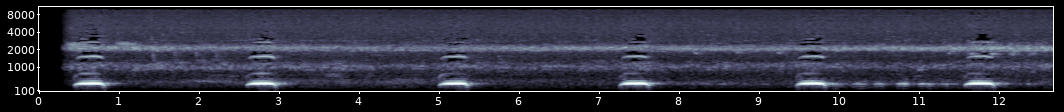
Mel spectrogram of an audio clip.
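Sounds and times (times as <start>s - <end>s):
long-eared owl hooting: 0.4s - 1.2s, 1.9s - 3.8s, 5.0s - 5.6s, 7.2s - 7.8s, 9.4s - 12.6s.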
